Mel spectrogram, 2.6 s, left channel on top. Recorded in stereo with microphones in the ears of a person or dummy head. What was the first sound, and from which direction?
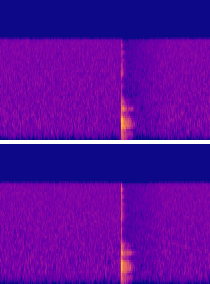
Dishes clattering, 60° right (ahead or behind).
